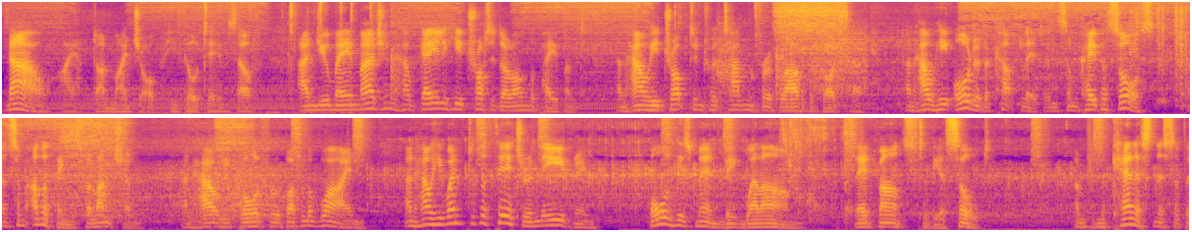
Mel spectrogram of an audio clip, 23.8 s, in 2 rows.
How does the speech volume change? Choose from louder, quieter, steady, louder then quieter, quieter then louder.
steady.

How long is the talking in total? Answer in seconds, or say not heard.
24 s.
